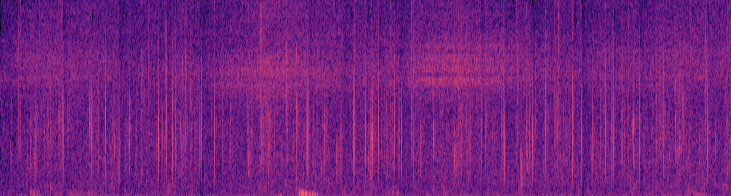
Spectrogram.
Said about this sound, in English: This is the snap, crackle and pop of pistol shrimps, occasionally with the sounds of grunting cod.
